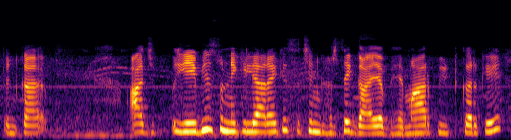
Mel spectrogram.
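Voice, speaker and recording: Speaking to her viewers about a social media controversy, a woman with a fairly high voice and normal pace offers informal opinions. She sounds earnest and emphatic, reproaching others through rhetorical questions, on muffled lo-fi audio with a little noise.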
